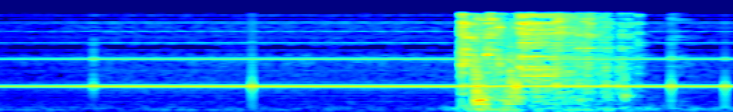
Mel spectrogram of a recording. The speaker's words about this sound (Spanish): Conociendo la frecuencia de la copa y con un generador de ondas y unos buenos altavoces, la verdad es que es fácil hacerlo. Y conseguimos este efecto.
